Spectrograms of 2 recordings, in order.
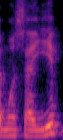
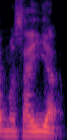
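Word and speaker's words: المسيب: Boleh dibaca Musayyib, boleh bisa dibaca Musayyab. Itu dua cara bacanya namanya.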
